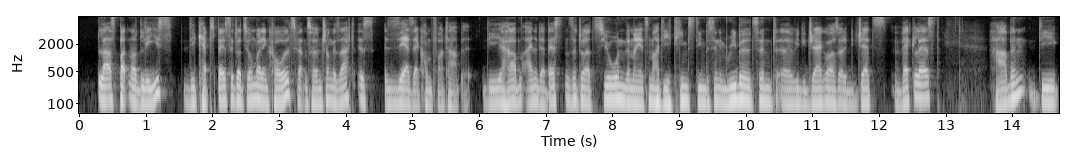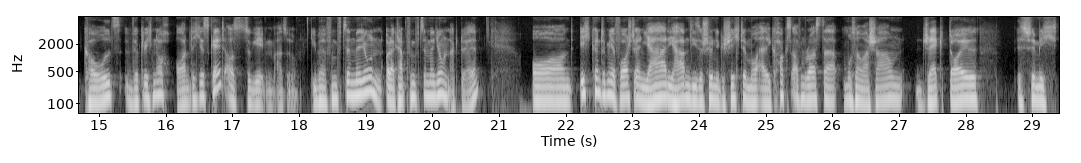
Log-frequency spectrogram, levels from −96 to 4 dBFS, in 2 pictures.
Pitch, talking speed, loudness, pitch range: 115 Hz, 185 wpm, -18 LUFS, 105-125 Hz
